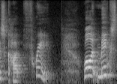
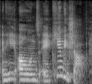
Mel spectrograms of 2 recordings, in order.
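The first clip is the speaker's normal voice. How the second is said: ordinary talk, nothing marked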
